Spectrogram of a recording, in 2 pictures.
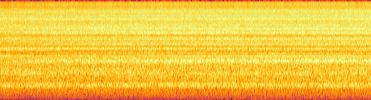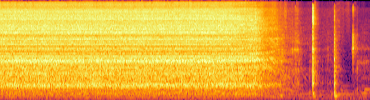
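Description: A heat tool embosses gold powder on a handmade Christmas card, blowing a loud, steady, close hiss for about nine seconds before cutting off, followed by a few sharp clicks.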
